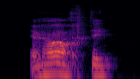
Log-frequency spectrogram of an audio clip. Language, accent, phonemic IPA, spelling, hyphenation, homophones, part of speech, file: French, Canada, /ʁaʁ.te/, rareté, rare‧té, raretés, noun, LL-Q150 (fra)-rareté.wav
- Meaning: rarity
